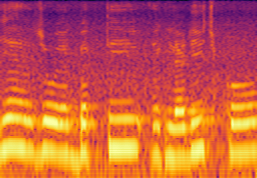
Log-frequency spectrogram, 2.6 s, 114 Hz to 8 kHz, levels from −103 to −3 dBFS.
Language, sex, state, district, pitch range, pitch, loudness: Hindi, male, Uttarakhand, Uttarkashi, 205-230 Hz, 215 Hz, -12 LUFS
